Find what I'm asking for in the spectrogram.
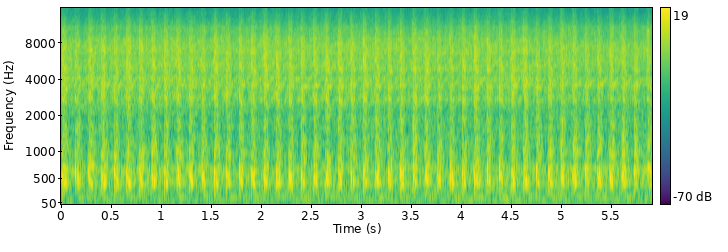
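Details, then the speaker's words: Vauxhall Vivaro diesel van cranking evenly at about four beats a second but never firing, even with easy start; fuel pressure is low and no diesel returns. Crank no start because the immobiliser is not reading the key, not a fuel fault. "So, yes, this is what I missed on the first first first pass and then I was chasing wrong the fuel pressure. The fuel pressure was because we didn't have the key written to the vehicle."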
